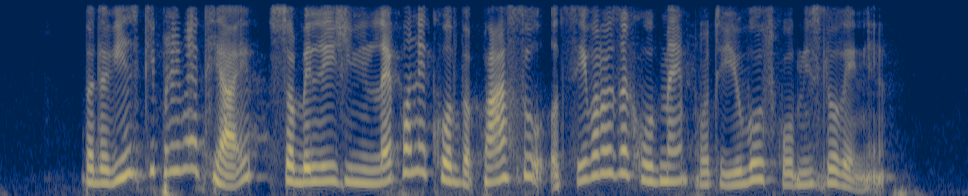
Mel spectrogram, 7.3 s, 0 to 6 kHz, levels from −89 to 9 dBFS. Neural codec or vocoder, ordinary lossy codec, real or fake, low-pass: codec, 24 kHz, 1 kbps, SNAC; none; fake; 5.4 kHz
